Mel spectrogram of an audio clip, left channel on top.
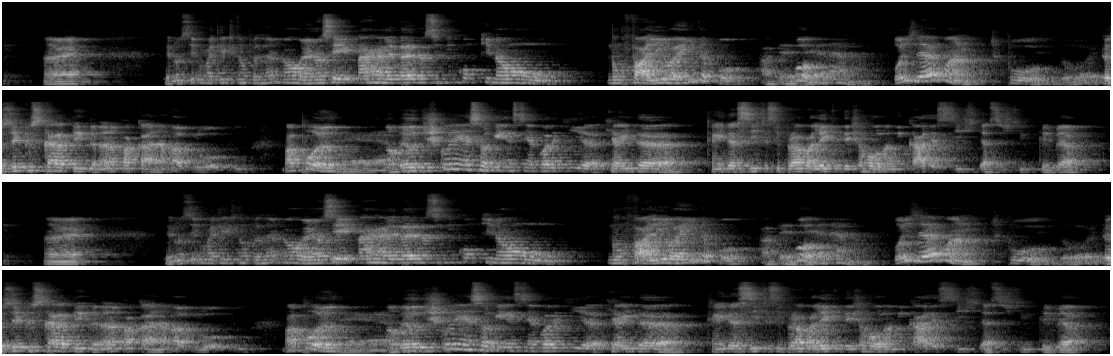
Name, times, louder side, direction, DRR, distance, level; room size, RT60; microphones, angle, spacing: voice 1, 0.4-0.8 1.6-5.6 6.1-7.3 7.9-8.1 8.9-9.7 10.1-10.4 11.0-13.5 13.9-14.5 14.9-17.9 18.2-21.9, left 1 dB, 65° left, -2 dB, 0.5 m, -25 dB
voice 2, 7.6-8.7 10.3-11.1 14.4-15.0, equal, 10° left, -10 dB, 1.3 m, -33 dB
3.1 x 2.6 x 3.2 m, 0.97 s
head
